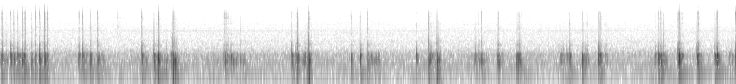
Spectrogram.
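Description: Long nail tips tap the hollow metal mesh head of a black microphone in quick clustered bursts, with short pauses between groups. Each tap is a short, dry, clicky knock with a low-mid body, bright transient edges and almost no ring.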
